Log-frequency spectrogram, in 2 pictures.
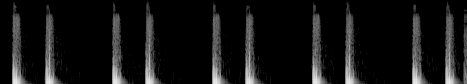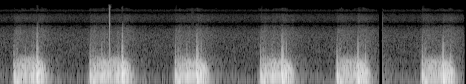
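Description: Stethoscope recording of normal heart sounds: paired lub-dub beats about once a second. A little under five seconds in it switches to a pericardial rub, a longer, rougher rubbing sound with each beat, the sign of pericarditis, where the thickened, roughened layers of the pericardium rub together.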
